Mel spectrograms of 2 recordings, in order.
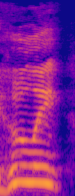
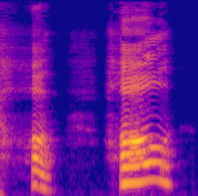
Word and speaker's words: Hole: Detective Harry Hole from Norway. I pronounce it Harry Hole. Some say Harry Hooley. Some say Harry Hull. Like H-U-L-L. Some say Harry Hool. It's Harry Hull to me.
